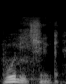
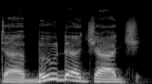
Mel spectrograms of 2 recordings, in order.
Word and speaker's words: Buttigieg: Because to me, it looked like Buttigieg. But Buttigieg.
